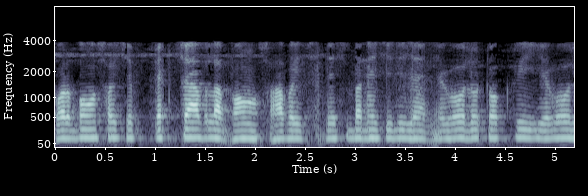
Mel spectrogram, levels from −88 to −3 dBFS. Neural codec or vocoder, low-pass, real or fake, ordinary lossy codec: vocoder, 22.05 kHz, 80 mel bands, Vocos; 7.2 kHz; fake; AAC, 16 kbps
